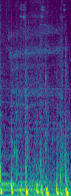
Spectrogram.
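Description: Horse hooves clip-clop at a steady walking rhythm in the online western game Red Dead Online, close and clear over faint background game ambience.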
